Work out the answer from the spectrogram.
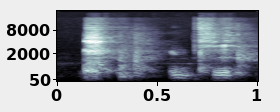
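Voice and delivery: soft, breathy chuckle; stifled laugh. Real, not acted. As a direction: chuckle quietly to yourself. Amused by his own remark.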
